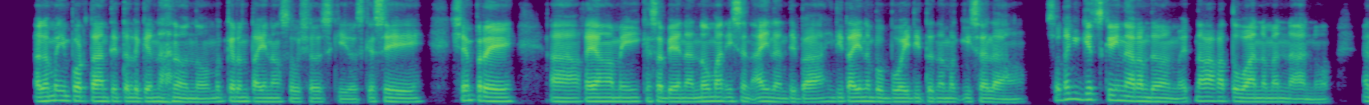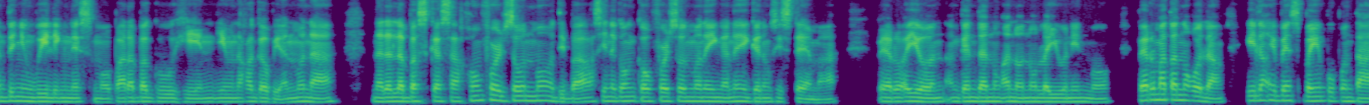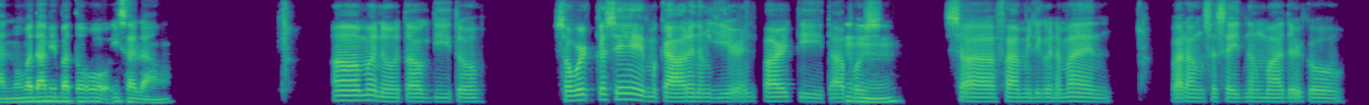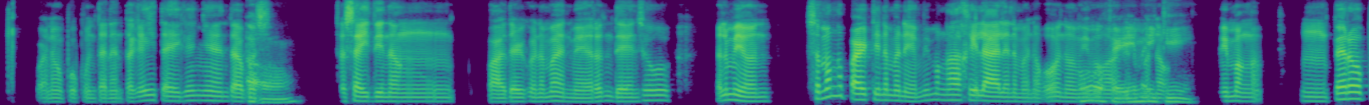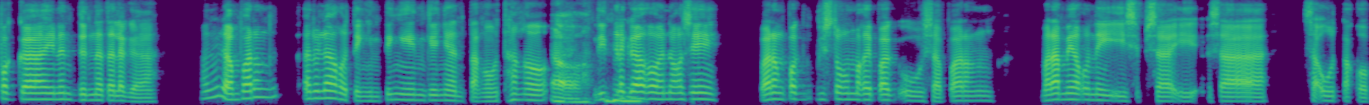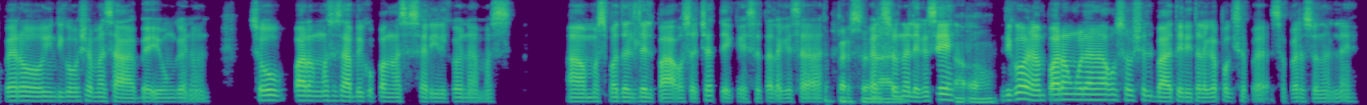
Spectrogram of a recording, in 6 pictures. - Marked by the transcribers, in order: tapping; chuckle
- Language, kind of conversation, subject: Filipino, advice, Paano ako makikisalamuha sa mga handaan nang hindi masyadong naiilang o kinakabahan?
